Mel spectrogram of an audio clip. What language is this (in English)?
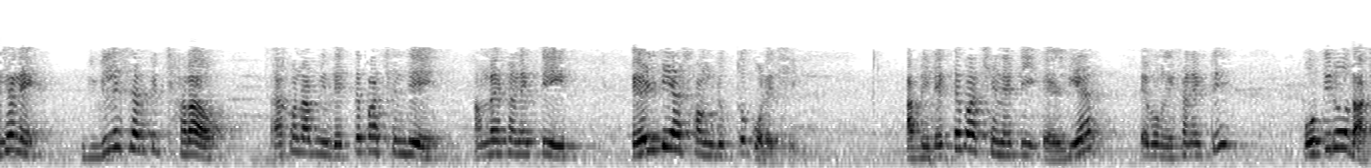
Bangla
